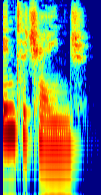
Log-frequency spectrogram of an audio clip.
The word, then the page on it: interchange: British English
